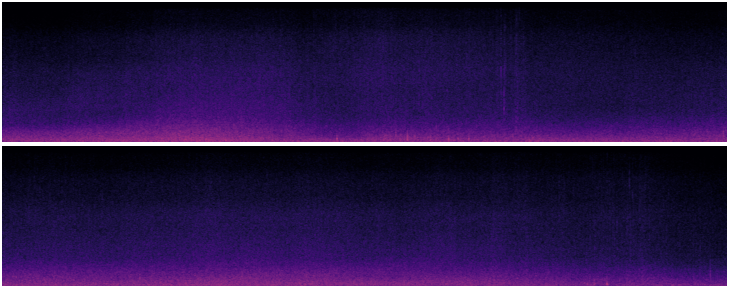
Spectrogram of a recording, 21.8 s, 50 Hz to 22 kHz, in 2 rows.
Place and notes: Taitung City, Taiwan - Sound of the waves
Sound of the waves, Zoom H6 M/S
Taitung County, Taiwan, 17 January 2014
